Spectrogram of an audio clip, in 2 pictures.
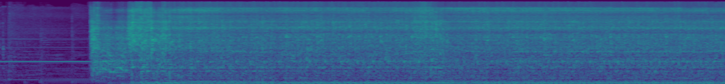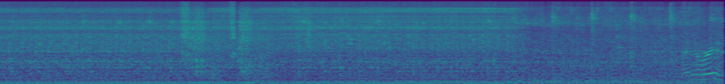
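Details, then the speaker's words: Long-stored barn-find car, first start after fixing a fuel leak at the injectors: catches into a loud, deep, raw idle with a harsh exhaust note because the catalytic converter and downpipe are missing. "why she's as loud as she is right now is cuz she's missing the Cadillac converter"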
